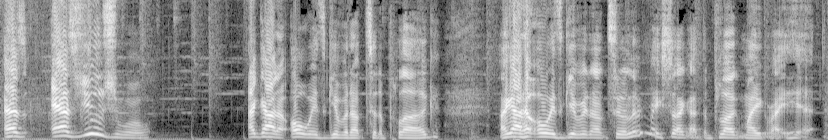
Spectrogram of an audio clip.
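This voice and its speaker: A man's voice: high voice, expressive, moderate pace, fairly bright tone, faint music behind. A man from Brooklyn with a Brooklyn accent, hosting a casual live show in a hype manner, repeating phrases for emphasis. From Brooklyn, New York. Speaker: radio show host.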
